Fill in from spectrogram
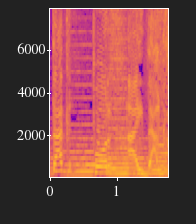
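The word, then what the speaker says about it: tak for i dag: Y la frase es tak por aidag. – Tak por aidag.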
